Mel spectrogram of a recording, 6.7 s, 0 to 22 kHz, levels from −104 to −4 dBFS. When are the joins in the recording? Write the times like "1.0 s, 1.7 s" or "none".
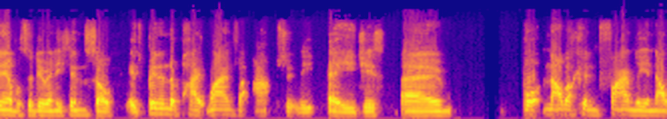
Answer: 1.2 s, 3.9 s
